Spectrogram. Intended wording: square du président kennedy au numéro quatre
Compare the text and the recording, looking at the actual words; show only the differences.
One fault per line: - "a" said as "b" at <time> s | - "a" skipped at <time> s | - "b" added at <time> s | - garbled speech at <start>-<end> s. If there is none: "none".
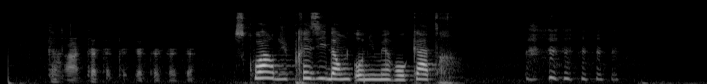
- "kennedy" skipped at 3.5 s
